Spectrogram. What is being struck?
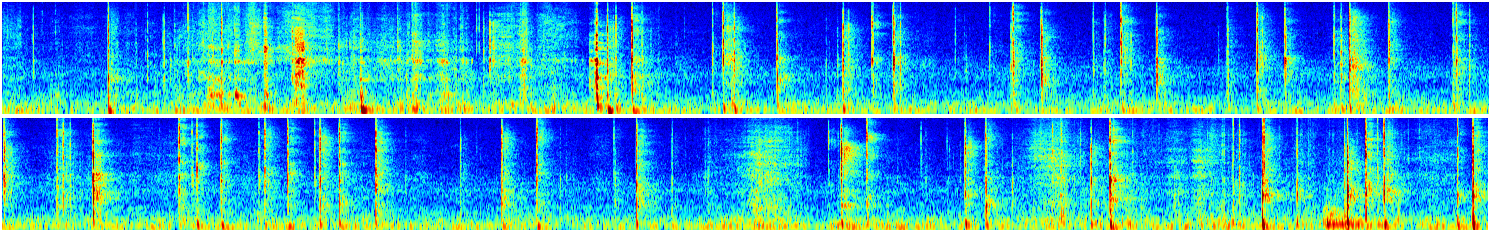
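Plastic rhinestone sticker sheet on paper card.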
